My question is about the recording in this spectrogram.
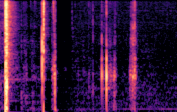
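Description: A stapler snapping against the plastic casing of the Flip camcorder that is recording: a loud sharp click at the start, then four fainter clicks over the next second and a half.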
